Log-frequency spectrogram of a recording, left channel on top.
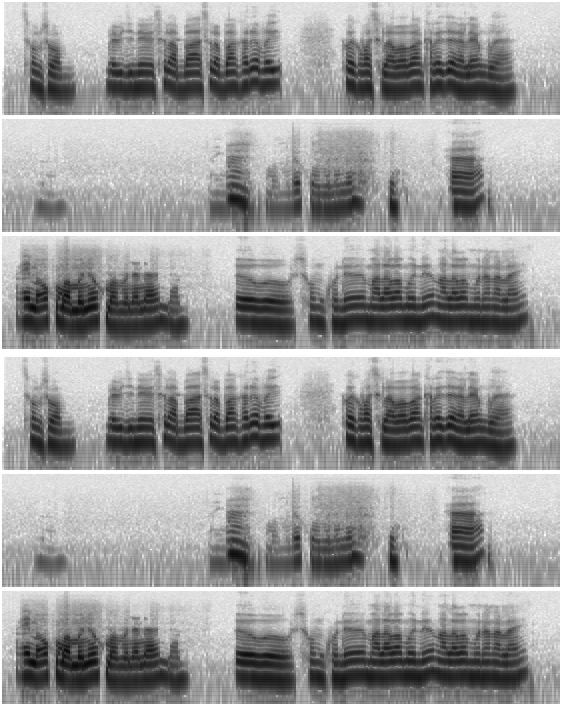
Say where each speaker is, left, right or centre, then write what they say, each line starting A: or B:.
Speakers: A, on the right; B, on the right.
A: सम सम ओमफ्राय बिदिनो सोलाबबा सोलाबबा ओंखारो ओमफ्राय एखमबा एखमबा सोलाबाबा ओंखारनाय जाया नालाय आंबो।
B: <inaudible> <unintelligible>
A: हा हा।
B: टाइमाव अखमबा मोनो अखमबा मोनाना होनदां।
A: औ औ समखौनो मालाबा मोनो मालाबा मोना नालाय।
